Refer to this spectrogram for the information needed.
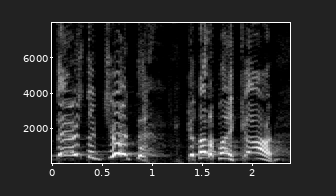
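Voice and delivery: high, loud, laughing mock accusation; giggling at his own imagined exposure. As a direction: crack up mid-line. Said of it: "I was saying".

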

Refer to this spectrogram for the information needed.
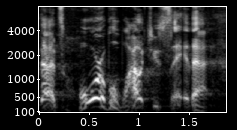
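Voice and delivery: high mock-appalled outcry; shocked listener. Imagined listener to the preacher, mock-appalled. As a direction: play a scandalised listener. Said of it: "You're like".

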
